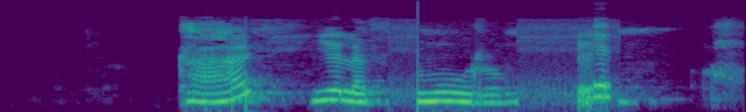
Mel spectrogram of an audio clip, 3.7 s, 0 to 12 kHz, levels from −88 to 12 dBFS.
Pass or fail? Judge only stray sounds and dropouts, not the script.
fail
